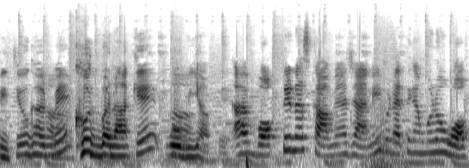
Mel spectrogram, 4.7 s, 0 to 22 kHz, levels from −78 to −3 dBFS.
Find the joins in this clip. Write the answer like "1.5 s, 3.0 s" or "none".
none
